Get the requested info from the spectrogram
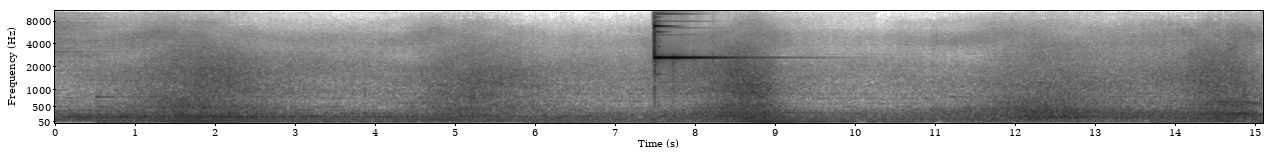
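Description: A single bright metallic ding, struck once about halfway through, with a clear high ring that fades over a second or two. Under it, a soft rushing noise swells and fades every three to four seconds.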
